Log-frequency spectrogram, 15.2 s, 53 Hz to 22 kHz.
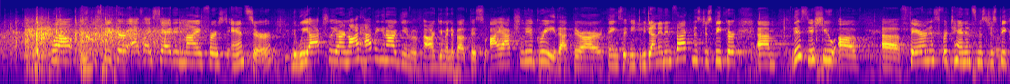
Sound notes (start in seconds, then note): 3.0 applause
